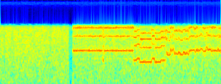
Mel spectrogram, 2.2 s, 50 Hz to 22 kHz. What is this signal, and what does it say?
SSTV (slow-scan television), PD 290.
